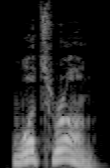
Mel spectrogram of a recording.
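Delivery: high, loud worried call; worried yell. A narrator's reading. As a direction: call out, alarmed. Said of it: "Ryun yelled out ... his voice worried".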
